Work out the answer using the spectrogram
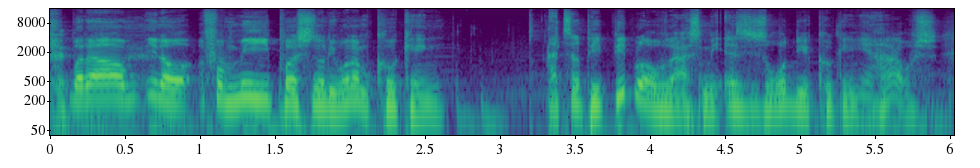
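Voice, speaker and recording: Pitch swings very widely at a very fast pace. Music plays in the background. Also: man, high pitch for a man. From Grenada (Caribbean heritage). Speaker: podcast host. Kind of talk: casual interview chat.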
